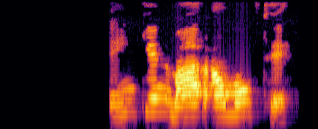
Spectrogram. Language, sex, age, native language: Icelandic, female, 50-59, Icelandic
